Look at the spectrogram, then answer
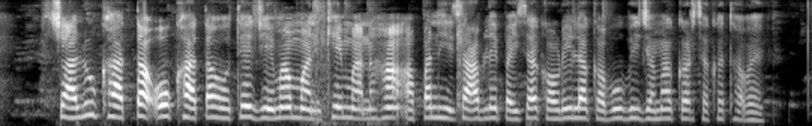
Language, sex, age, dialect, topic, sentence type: Chhattisgarhi, female, 41-45, Western/Budati/Khatahi, banking, statement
